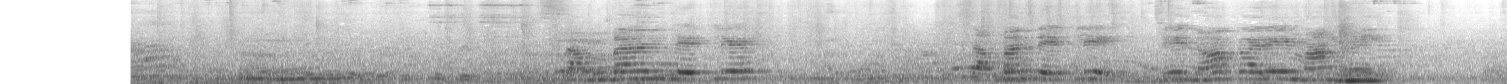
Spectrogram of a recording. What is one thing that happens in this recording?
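A woman reads out in a room, heard from a short distance.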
